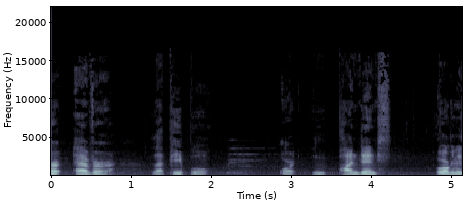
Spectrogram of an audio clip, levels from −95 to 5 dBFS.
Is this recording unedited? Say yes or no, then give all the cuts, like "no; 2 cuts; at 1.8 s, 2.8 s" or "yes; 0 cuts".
yes; 0 cuts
